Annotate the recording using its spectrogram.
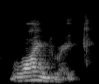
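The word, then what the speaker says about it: Weinrich: name was w-e-i-n-r-i-c-h and we always pronounced it wine rake but i don't think that's the way it would be pronounced in german but there's also a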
